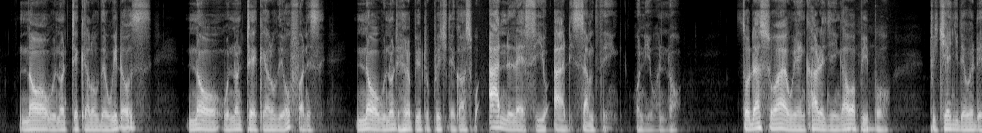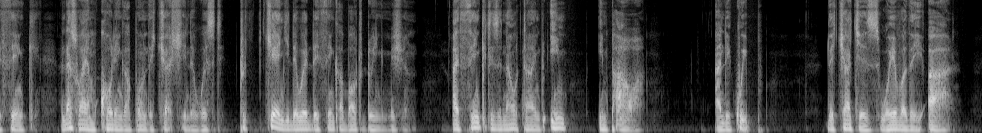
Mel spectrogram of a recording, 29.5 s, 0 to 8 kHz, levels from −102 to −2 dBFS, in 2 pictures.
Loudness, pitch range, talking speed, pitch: -22 LUFS, 75-95 Hz, 175 wpm, 85 Hz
